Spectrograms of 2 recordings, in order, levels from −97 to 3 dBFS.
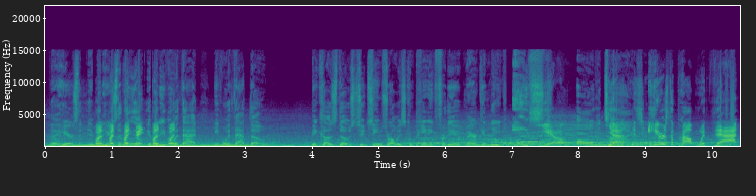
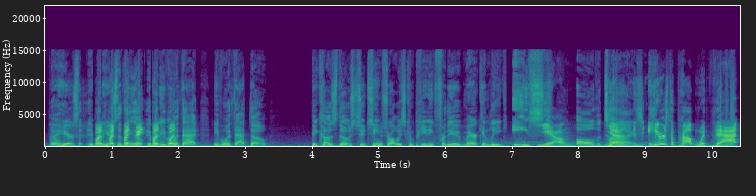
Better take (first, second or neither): second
